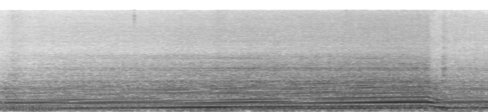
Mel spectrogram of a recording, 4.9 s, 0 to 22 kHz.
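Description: Chevrolet Corvette C7 Stingray's 6.2-litre V8 under hard acceleration, heard from inside the cabin: the engine note climbs steadily, then drops suddenly a little over four seconds in as it shifts up a gear.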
